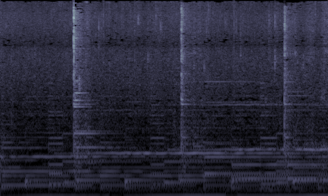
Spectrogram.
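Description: Steady crackling sizzle of drumstick flower fritters frying in hot oil, with a few brief louder bursts of spattering at intervals.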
